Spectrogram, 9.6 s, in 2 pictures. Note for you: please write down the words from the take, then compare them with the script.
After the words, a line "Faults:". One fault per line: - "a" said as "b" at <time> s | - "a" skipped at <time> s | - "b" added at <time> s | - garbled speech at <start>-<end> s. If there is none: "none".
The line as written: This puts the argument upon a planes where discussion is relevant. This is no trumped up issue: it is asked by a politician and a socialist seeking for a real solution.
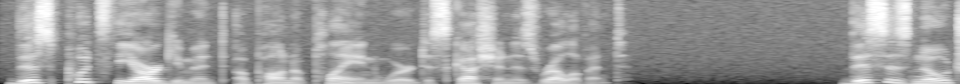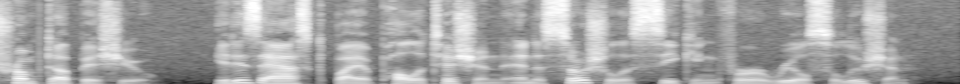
This puts the argument upon a plane where discussion is relevant. This is no trumped up issue: it is asked by a politician and a socialist seeking for a real solution.
Faults:
- "planes" said as "plane" at 1.5 s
